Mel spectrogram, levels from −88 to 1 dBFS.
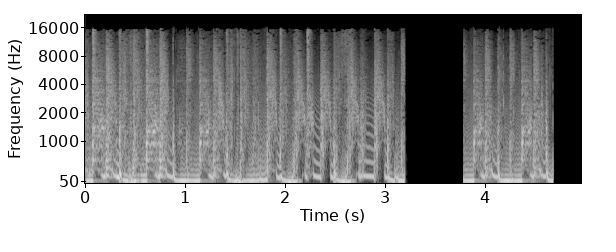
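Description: The sound cuts out in a playback stall from 3.20 to 3.79 s, about 0.59 s of silence, likely from the player starving for data. From 3.79 s to the end, time-compressed catch-up hurries the backlog at about 1.1 times speed by splicing out small pieces, while the pitch stays unchanged, unlike a plain speed-up.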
